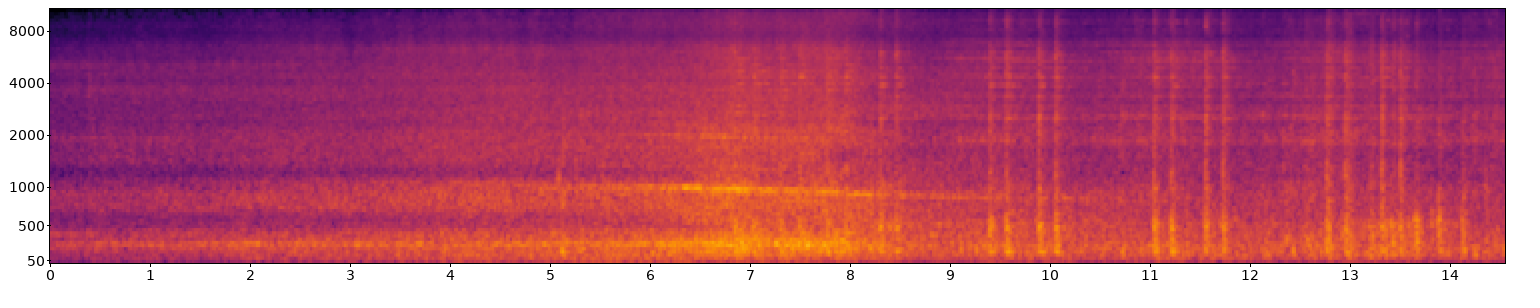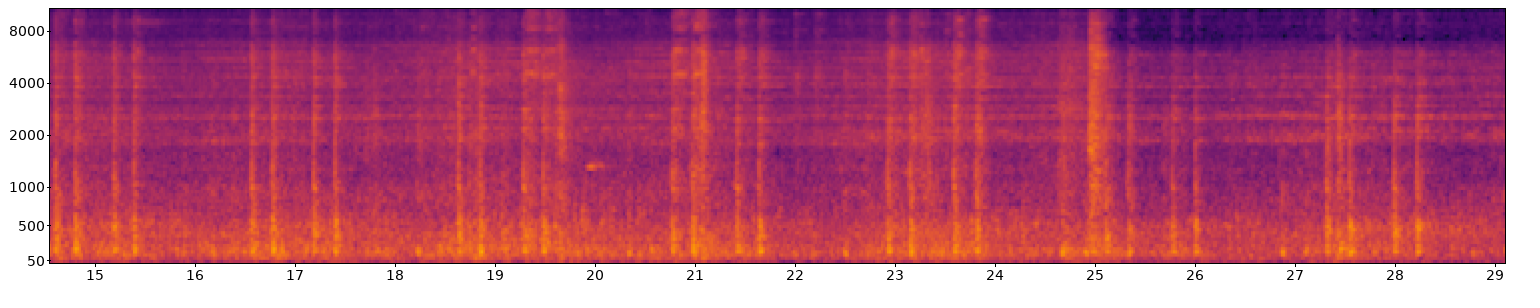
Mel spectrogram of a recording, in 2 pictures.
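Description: A JR Freight EF510 'Red Thunder' electric locomotive running through on a high-speed container freight. It grows louder as it approaches and passes about seven seconds in, with a thin whine that drops in pitch as it goes by. Then a long train of container wagons rumbles past, its wheels clicking over the rail joints in repeated clickety-clack groups.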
